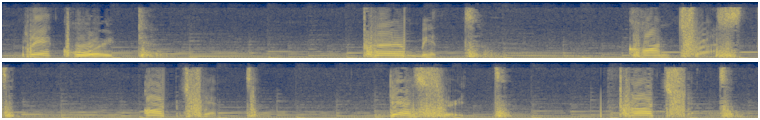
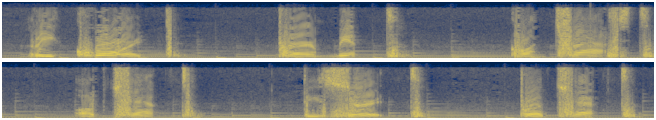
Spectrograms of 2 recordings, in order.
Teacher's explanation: These nouns usually have the stress on the first syllable, while the verbs usually have the stress on the second syllable.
